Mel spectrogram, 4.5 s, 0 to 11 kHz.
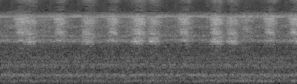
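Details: Several crickets chirping in nighttime woods on September 2, 2023, taken with a Samsung Galaxy S22 Ultra and Shure MV88+ stereo microphone: broad, high trilling pulses arrive about every half second over a low, even hum.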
